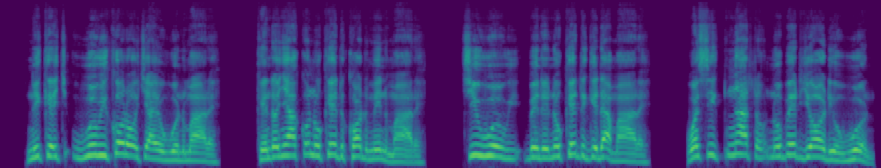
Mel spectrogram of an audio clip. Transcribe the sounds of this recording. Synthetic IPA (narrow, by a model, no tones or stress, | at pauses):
niket͡ʃwowikoɾoːt͡ʃajɔwonmaɾɛ | kendoɲakɔnokedkɔdmɪnma̰ɾɛ̰ | t͡ʃiwowibendenokedɡɪdamaɾɛ | wɛsikŋatɔnobedd͡ʒɔːdjowon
